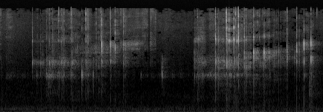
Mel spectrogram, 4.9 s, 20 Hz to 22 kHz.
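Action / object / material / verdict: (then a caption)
scrape / segmented plastic toy / plastic / none. A blue segmented plastic fidget toy about 20 cm long, with hollow segments, is flexed and rubbed with the fingers so the segments click. Bright, scratchy rubbing comes in two bursts, dotted with sharp, dry clicks, and there is almost no low end.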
